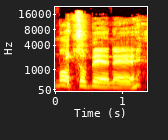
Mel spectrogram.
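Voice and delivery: slow, drawn-out Italian phrase; mock Italian. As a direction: ham it up like a chef.

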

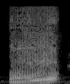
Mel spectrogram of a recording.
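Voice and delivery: child's mocking raspberry; tongue out, blow a long rude raspberry; blown raspberry. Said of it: "stuck his tongue out and said".

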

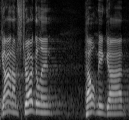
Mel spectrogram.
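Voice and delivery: loud, high, slow desperate cry; shouting at God. Pretend. A believer shouts to God for help, loud and desperate. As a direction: cry out for help at full force. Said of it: "you can shout at God and say".

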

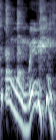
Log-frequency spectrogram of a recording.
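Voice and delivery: high pleading voice through laughs; mock whiny partner. Partner texting about the food, high and whiny. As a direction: whine it like a nagging partner. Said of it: "they gonna text".

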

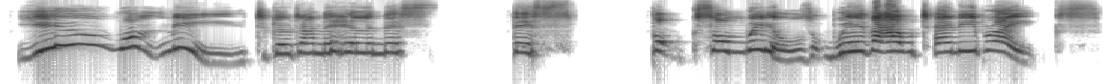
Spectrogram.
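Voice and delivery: high-pitched incredulous question; rising, appalled boyish objection; alarmed protest. A narrator's reading. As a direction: protest in disbelief, stressing the danger. Charlie protests about the brakeless kart.

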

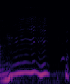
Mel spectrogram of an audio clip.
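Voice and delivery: high squeaky nervous mm-hmm. Retold or imitated. Teen answering the driving tester, high and nervous. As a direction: squeak out a scared yes. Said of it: "And I'm like".

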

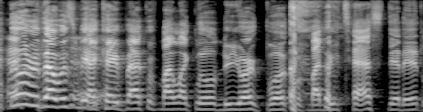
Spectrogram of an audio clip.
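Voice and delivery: high, loud, laughing self-mockery; giddy boasting. Real, not acted. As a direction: gush about your new book, giggling.

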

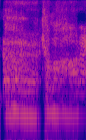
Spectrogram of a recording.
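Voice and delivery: slow, high mock snarl into a shout; animal growl. Brother mocking the player walking onto the pitch, mock snarl. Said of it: "you're like".

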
